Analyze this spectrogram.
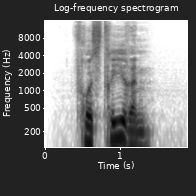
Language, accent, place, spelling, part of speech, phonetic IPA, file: German, Germany, Berlin, frustrieren, verb, [fʁʊsˈtʁiːʁən], De-frustrieren.ogg
- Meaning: to frustrate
